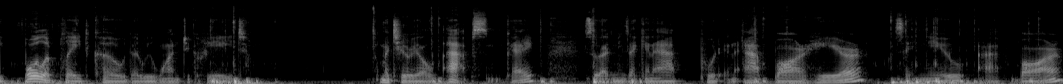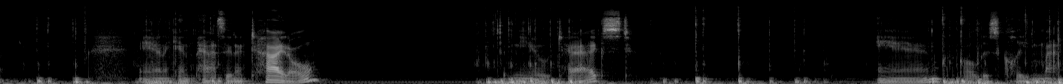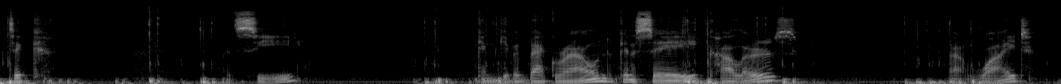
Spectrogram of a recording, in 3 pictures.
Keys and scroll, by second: 4.4 Return, 17.6 Return, 26.3 Return.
